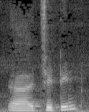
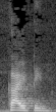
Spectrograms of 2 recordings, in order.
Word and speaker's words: chitin: Some people pronounce it as chitin, but it is chitin.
